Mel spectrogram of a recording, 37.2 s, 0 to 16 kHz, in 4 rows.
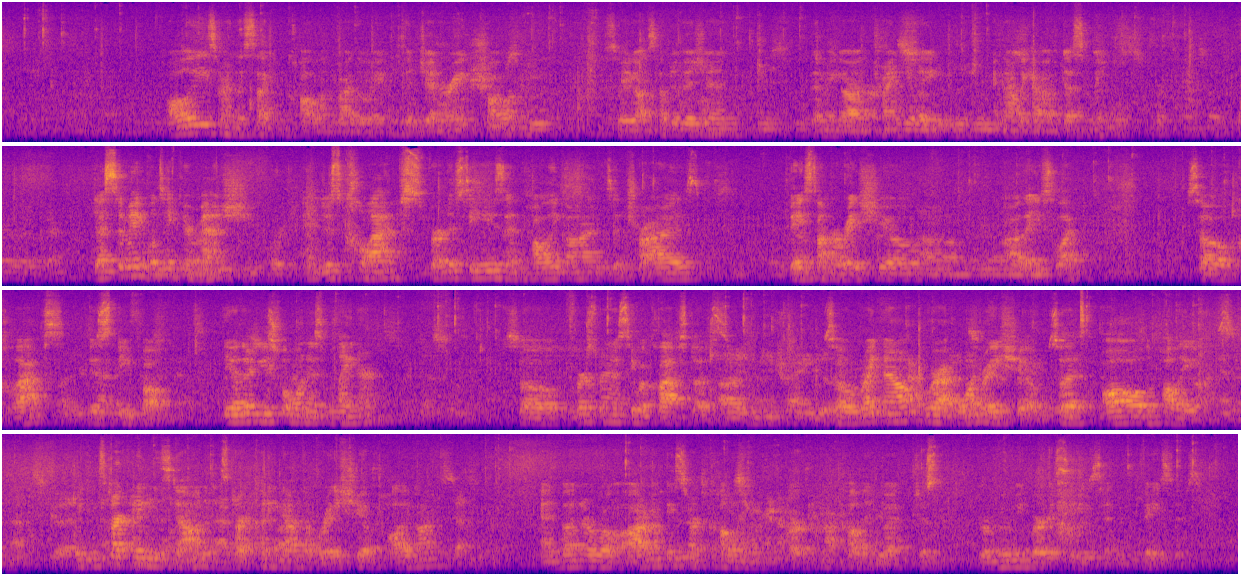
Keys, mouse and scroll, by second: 9.5 scroll down 1.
